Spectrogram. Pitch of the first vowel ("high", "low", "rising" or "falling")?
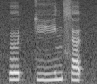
low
